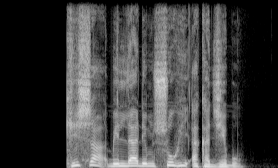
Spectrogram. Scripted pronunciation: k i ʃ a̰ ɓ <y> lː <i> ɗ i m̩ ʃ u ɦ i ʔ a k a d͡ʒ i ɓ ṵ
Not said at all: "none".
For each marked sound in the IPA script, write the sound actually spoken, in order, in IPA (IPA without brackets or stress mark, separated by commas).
i, a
